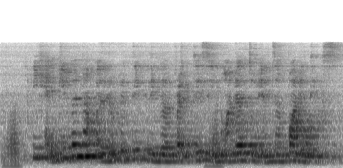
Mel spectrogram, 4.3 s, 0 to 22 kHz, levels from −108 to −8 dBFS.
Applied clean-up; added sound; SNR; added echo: none; Brass instrument; 19 dB; reverberation time 0.8 s.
